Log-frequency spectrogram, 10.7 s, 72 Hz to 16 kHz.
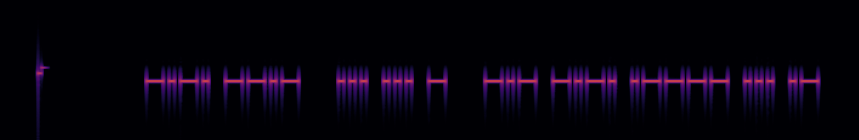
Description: Morse code, heard as a keyed tone, about 17 wpm, 700 Hz. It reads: CQ SST KC1SA
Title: K1USN SST QSO Practice - 17wpm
